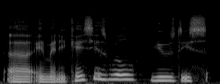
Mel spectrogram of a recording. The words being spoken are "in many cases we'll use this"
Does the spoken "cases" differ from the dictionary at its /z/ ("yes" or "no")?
no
